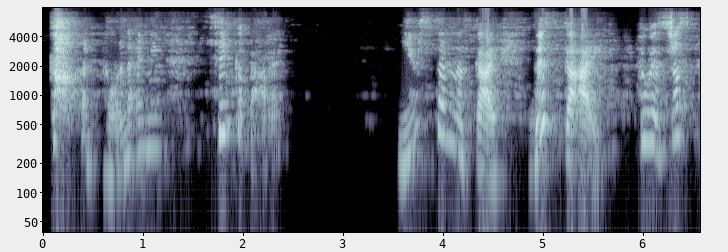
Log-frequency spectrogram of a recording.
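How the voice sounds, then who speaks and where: A woman acting a hurt, accusing young woman confronting her former best friend in a halting, emotional dramatic monologue. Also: mid-range voice, dull audio, natural voice. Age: young adult.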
